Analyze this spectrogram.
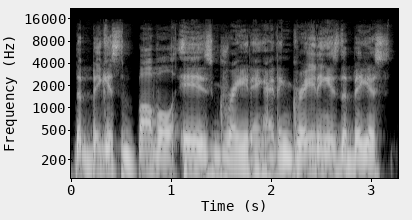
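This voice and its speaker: A man's voice: fairly low pitch, steady tone, a little mellow, no echo, studio quality. Laid-back male podcast co-host. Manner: laid-back, halting, repeats words. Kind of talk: casual podcast chat.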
